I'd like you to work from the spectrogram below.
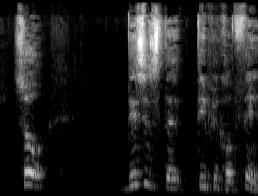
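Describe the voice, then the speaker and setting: Pitch swings very widely as a man talks with an Italian accent. His pace is fairly slow. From Italy (Tuscany). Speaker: restaurant owner. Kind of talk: opinion monologue. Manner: animated.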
